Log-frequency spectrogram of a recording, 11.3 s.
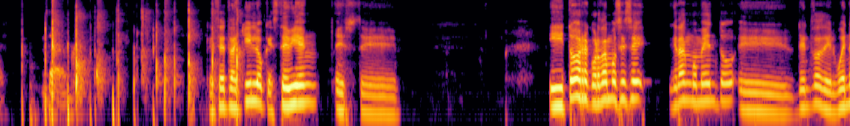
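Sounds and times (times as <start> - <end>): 
speech: 0.0 - 1.3, 2.8 - 5.4, 7.3 - 11.3
hands clapping: 0.2 - 3.6.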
